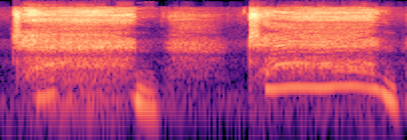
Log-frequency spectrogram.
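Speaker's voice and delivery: high-pitched mock scream at normal volume; retold scream. Witness imitates defendant screaming for Jen, high mock scream. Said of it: "and she's screaming".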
